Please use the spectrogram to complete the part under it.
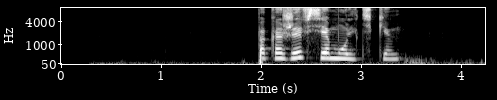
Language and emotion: Russian, neutral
